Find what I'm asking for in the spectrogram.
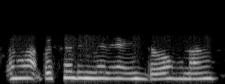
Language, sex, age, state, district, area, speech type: Santali, female, 30-45, Jharkhand, Seraikela Kharsawan, rural, conversation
